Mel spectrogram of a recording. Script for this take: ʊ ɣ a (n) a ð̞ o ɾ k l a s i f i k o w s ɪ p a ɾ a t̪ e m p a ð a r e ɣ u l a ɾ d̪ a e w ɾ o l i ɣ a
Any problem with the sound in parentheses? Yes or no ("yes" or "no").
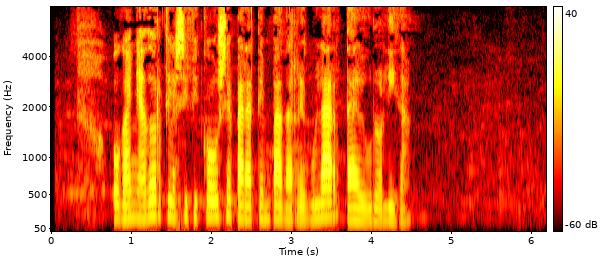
yes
